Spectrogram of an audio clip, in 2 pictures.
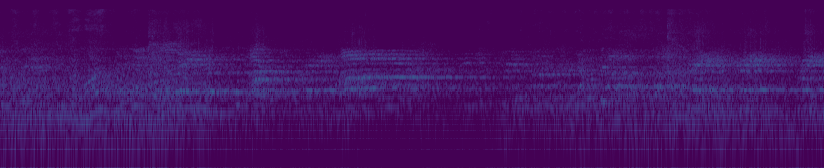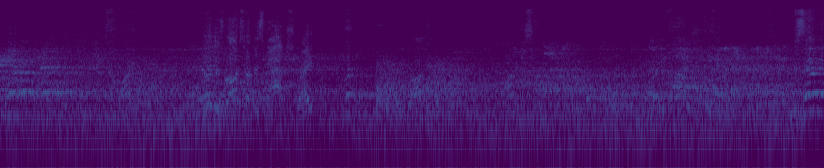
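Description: Faint curling-rink ambience: distant players' voices in the hall, with a few sharp knocks around the middle.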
